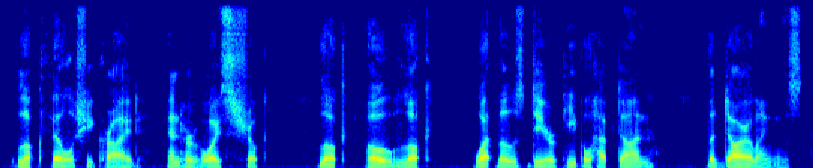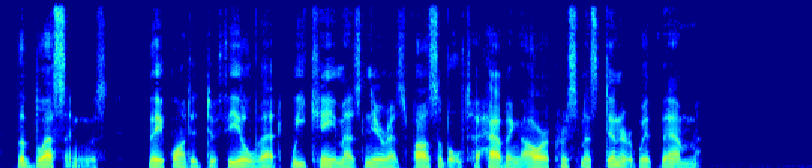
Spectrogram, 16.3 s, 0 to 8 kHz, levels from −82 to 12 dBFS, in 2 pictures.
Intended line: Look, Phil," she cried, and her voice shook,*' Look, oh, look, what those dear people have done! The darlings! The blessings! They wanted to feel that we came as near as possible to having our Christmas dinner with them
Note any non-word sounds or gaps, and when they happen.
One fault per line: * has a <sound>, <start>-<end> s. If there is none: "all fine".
all fine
